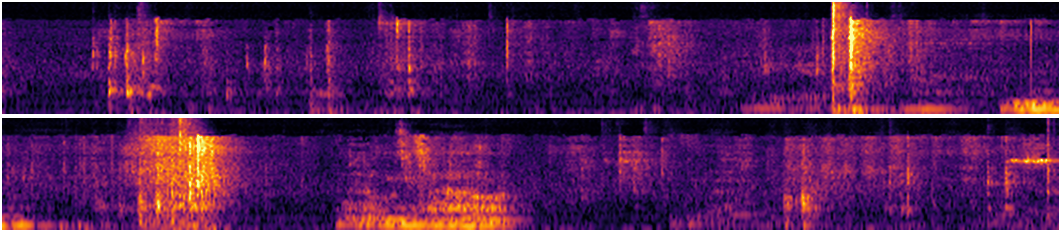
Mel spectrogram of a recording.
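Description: Clicks and clacks of plastic and metal as an Apple Extended Keyboard II's case is handled and pried apart by hand, with two sharper snaps about four and six seconds in. Short low vocal sounds from the man working come in between, the loudest around seven seconds in.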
